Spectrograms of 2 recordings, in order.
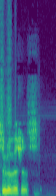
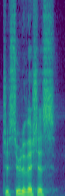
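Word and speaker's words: Jasudavicius: Jows DeVicious, I believe. Is that how you say his name? Or Joe's DeVicious? – Jasudavicious. – Jasudavicious, very vicious, is fighting Natalia Silva.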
